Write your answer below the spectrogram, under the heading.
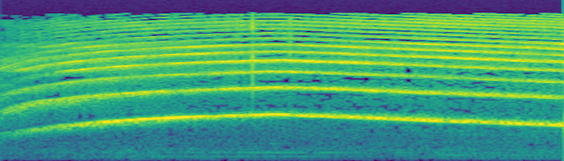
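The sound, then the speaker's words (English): A fire truck siren wails as the truck drives past on a street, one loud, steady tone that rises slowly, peaks and then gently falls, with no talking over it. “That's a fire truck driving west on Fern and G.”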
